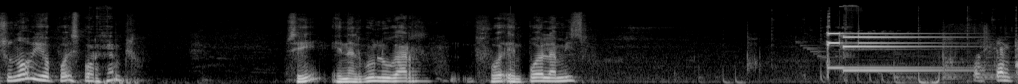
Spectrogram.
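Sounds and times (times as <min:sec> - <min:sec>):
speech: 0:00.0 - 0:01.5, 0:02.9 - 0:06.0, 0:09.8 - 0:10.1
buzzer ringing: 0:08.3 - 0:09.8.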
